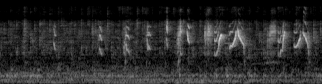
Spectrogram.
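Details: Energetic pied fantail song meant as a model for training songbirds, starting with sparse thin chirps then building into denser clusters of sharp high squeaks and slurred notes toward the end, over a soft background hiss.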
